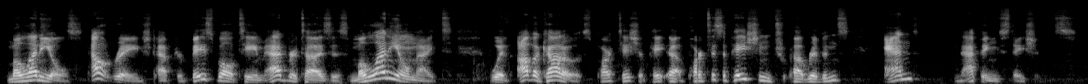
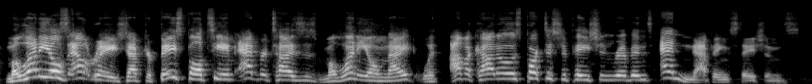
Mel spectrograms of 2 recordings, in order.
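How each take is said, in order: First: It is read more slowly. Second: It is read at normal speed.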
